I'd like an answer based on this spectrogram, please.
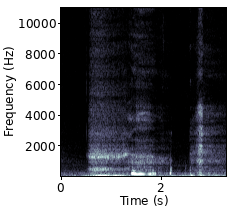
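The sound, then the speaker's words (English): Heavy breathing as someone catches their breath: a few loud, ragged gasps and exhalations follow one another, with short breathy snorts toward the end, alone without speech. “give me a second. I need to catch my breath.”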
